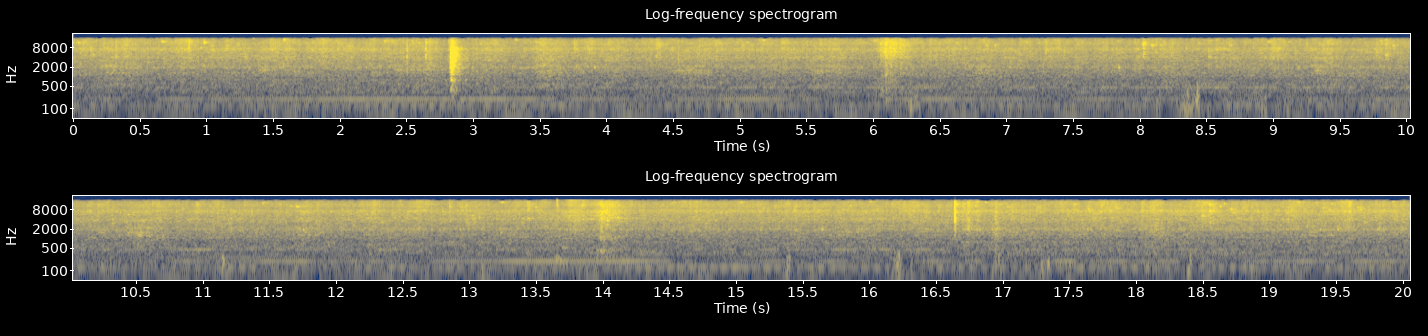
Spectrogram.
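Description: An indoor bike trainer hums steadily as a man pedals.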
